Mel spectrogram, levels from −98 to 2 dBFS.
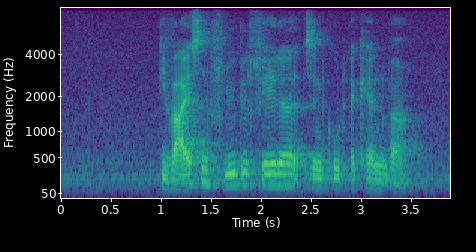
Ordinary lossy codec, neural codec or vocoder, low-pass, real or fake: none; none; none; real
